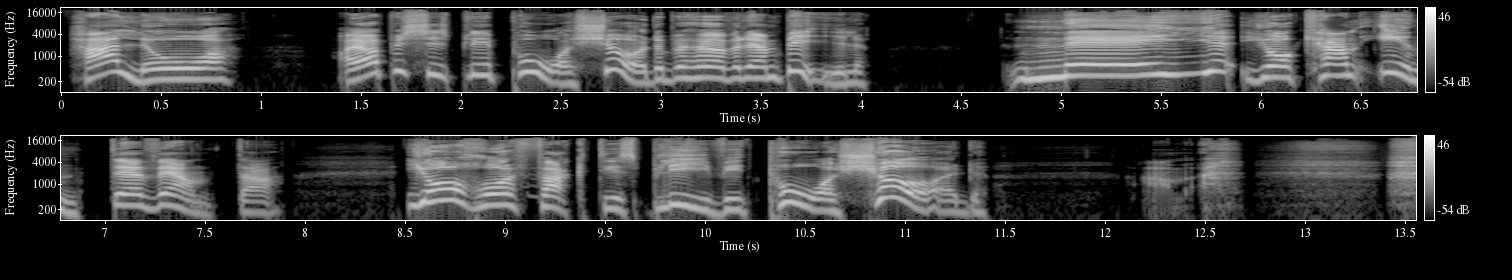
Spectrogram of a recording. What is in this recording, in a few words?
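Swedish, female, karaktar; character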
